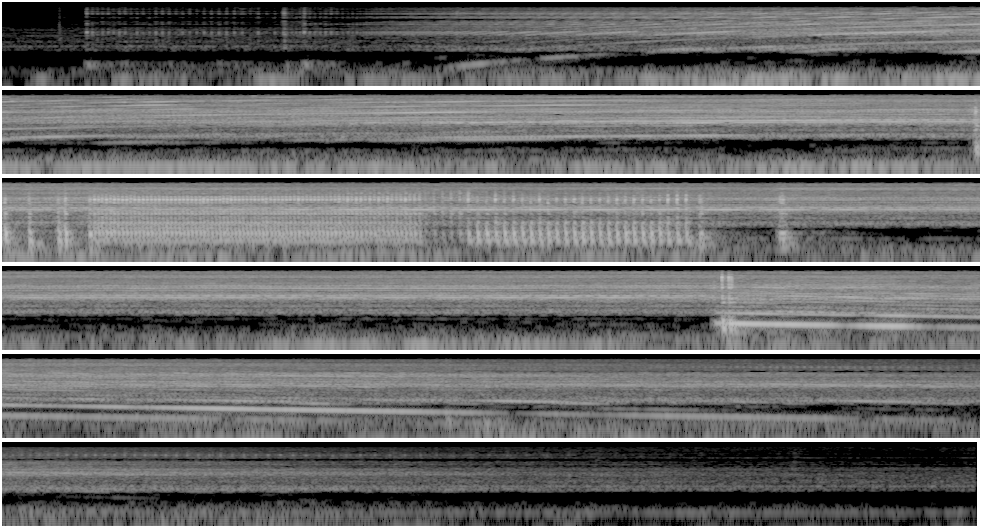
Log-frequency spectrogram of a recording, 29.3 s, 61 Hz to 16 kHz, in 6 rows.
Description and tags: IBM Ultrastar ES - 5400rpm - BB
An IBM hard drive manufactured in 1996 close up; spin up, seek test, spin down.
(ibm dors-32160)
disk, drive, hard, hdd, machine, motor, rattle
